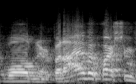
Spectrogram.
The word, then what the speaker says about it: Waldner: And Nick, is it Waldner or Waldner? Like, do you go with the whole German pronunciation, or do you go just with the W? We don't go that German. We just go with Waldner.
